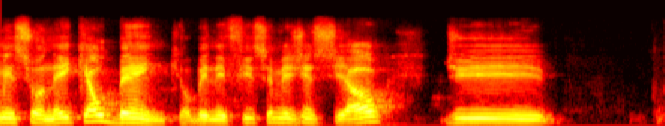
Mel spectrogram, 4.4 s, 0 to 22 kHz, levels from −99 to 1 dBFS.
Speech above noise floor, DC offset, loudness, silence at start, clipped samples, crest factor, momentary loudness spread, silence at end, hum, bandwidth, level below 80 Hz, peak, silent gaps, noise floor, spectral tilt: 54 dB; under 0.1%; -20 LUFS; 0 s; under 0.1%; 20 dB; 9 LU; 0.75 s; none; 12 kHz; -66 dBFS; -2 dBFS; none; -74 dBFS; -4.5 dB/octave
